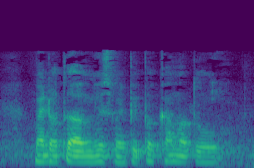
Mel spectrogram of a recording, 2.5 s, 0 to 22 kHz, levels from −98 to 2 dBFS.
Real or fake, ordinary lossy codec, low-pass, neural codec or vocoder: fake; MP3, 32 kbps; 7.2 kHz; vocoder, 22.05 kHz, 80 mel bands, Vocos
